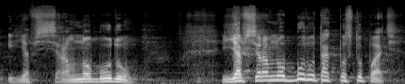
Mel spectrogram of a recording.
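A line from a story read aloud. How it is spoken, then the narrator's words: Shouting. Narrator (Russian): А мой брат кричал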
